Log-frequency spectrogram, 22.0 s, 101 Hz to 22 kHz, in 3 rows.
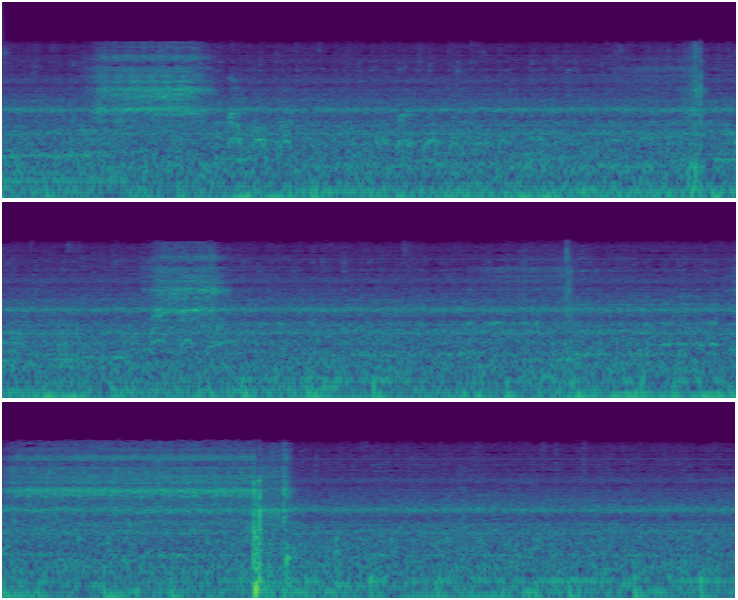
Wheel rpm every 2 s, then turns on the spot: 30, 0, 0, 0, 20, 0, 0, 40, 40, 0, 0.
none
